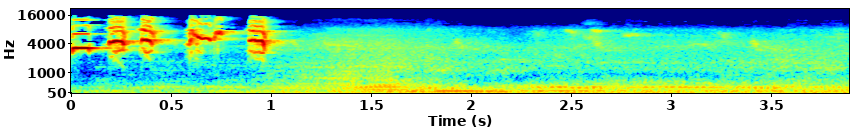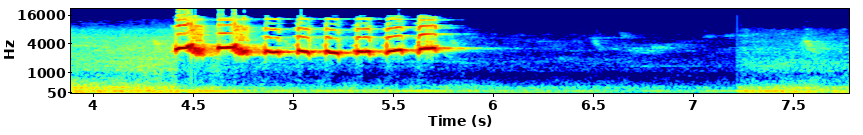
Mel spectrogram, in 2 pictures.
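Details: Orange-headed thrush song from a kept bird in North Bali, Singaraja: a quick cluster of high sharp notes, a pause, then a fast run of about eight clear whistled notes on a steady pitch, then quiet with faint low hum.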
